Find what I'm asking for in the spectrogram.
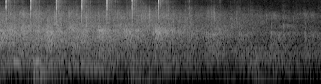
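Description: Applause from a church congregation during a spiritual center service, a scattering of distinct claps at the start that soon fades into a soft wash of room noise.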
